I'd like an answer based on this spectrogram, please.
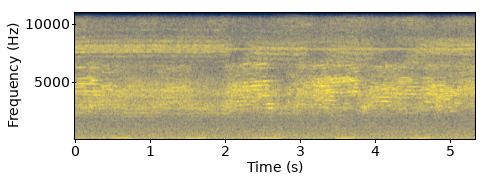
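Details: Minminzemi, the robust cicada, recorded 24 July 2016: an unbroken hissing, high-pitched buzz that swells and fades slightly, with no other clear sounds.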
